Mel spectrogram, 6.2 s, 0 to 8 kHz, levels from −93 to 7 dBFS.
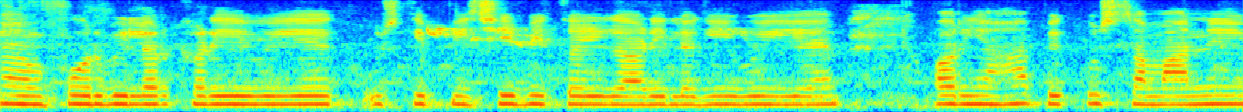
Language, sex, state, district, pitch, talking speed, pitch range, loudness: Hindi, female, Bihar, Kaimur, 225 Hz, 195 wpm, 220-230 Hz, -15 LUFS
